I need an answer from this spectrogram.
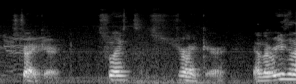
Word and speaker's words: Striker: striker is spelled wrong a lot of people say stricker it's supposed to be striker swift striker now the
